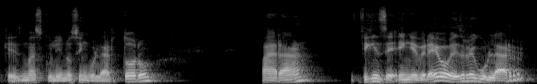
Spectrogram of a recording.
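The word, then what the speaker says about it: פַּר: vacuno masculino verdad toro Esta es una letra p y tiene daguesh aquí suena como nuestra letra p p de papá o de pepino verdad esa ese sonido tiene una pata que suena a y una red que es el sonido de la r aquí dice par par Así suena esa palabra par entonces tengo par que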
